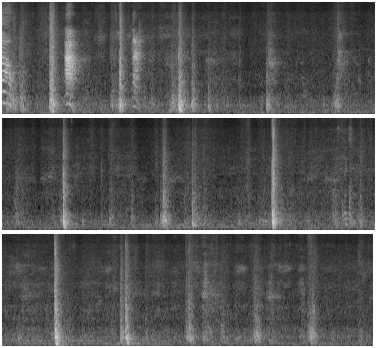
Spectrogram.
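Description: Pillows thump softly against each other and against bodies.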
